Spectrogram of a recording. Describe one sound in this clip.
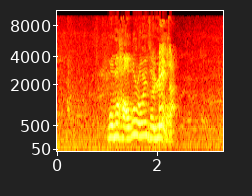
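A young woman speaks firmly.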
